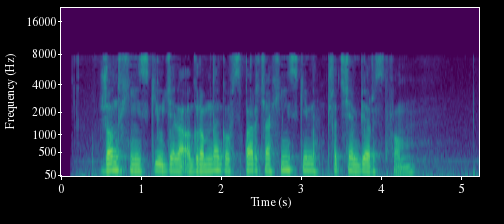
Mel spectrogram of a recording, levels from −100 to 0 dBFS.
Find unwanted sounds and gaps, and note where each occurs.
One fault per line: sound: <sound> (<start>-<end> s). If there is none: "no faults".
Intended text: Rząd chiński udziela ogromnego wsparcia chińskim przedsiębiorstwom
no faults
